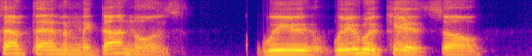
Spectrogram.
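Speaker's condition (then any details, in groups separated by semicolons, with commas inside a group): Cerebral palsy; wheelchair over the years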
